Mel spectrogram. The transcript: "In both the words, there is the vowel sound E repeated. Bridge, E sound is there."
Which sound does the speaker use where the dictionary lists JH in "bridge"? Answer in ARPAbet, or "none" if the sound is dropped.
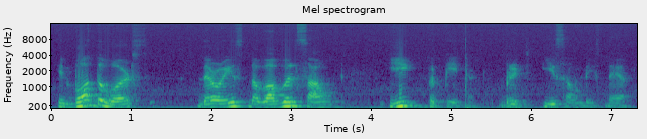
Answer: JH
